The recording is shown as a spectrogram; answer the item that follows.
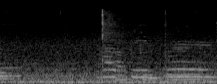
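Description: Women and a small child singing together in drawn-out held notes, with a sharp clap about a second in.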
